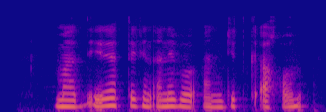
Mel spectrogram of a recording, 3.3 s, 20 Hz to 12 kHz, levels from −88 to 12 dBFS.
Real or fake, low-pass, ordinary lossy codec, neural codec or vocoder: real; 7.2 kHz; none; none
